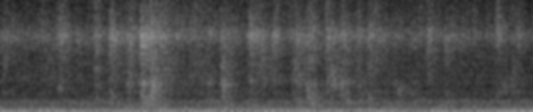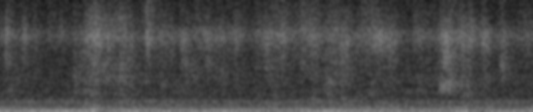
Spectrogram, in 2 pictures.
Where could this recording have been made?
in a restroom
